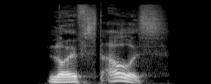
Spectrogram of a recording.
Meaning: second-person singular present of auslaufen
- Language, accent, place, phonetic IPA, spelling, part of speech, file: German, Germany, Berlin, [ˌlɔɪ̯fst ˈaʊ̯s], läufst aus, verb, De-läufst aus.ogg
